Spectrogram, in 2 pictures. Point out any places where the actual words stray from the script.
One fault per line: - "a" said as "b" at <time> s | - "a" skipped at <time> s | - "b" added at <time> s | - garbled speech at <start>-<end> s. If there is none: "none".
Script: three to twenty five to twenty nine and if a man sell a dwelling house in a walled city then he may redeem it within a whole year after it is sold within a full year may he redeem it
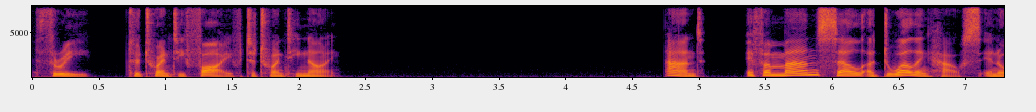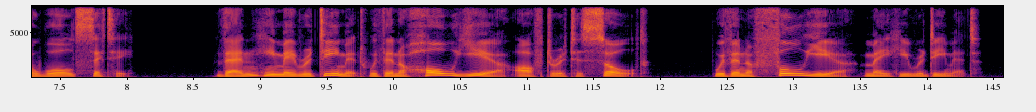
none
